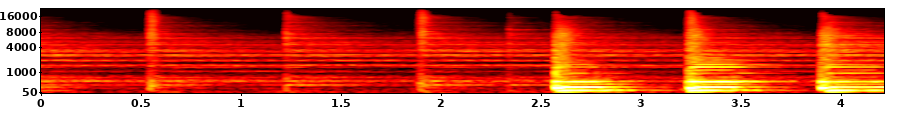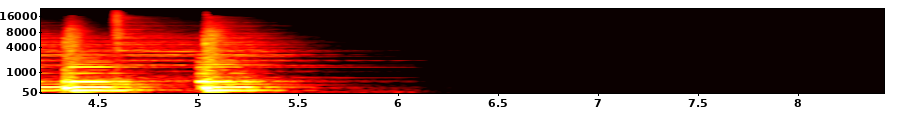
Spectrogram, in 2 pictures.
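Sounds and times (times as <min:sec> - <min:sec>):
swing rhythm workout music: 0:02.5 - 0:05.7.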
